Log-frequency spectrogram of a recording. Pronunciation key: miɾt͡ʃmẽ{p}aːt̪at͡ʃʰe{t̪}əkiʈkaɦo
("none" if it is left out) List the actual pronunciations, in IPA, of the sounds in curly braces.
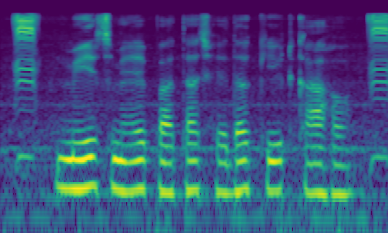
p, d̪

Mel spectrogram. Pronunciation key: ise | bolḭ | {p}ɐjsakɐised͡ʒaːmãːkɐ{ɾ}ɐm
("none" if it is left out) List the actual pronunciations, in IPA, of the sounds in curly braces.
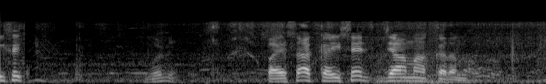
p, ɾ

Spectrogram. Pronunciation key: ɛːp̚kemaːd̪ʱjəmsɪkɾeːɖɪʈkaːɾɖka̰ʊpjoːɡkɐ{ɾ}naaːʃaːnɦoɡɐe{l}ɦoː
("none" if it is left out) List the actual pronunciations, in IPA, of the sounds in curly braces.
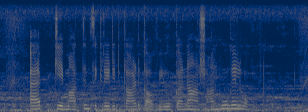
ɾ, l

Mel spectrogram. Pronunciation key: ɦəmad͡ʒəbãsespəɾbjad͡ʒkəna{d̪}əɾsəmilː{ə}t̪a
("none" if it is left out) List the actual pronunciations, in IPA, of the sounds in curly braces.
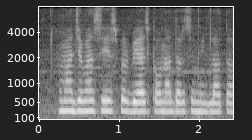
d̪, a

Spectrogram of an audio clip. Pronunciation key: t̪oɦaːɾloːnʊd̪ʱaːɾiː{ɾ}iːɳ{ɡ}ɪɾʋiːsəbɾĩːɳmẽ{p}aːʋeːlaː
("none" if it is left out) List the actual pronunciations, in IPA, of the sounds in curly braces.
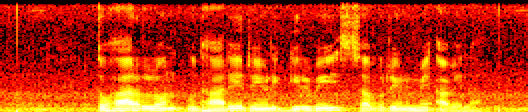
ɾ, ɡ, ʔ

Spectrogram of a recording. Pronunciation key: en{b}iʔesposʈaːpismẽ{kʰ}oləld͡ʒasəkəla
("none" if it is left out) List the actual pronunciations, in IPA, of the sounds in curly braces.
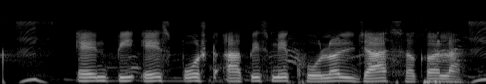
p, kʰ

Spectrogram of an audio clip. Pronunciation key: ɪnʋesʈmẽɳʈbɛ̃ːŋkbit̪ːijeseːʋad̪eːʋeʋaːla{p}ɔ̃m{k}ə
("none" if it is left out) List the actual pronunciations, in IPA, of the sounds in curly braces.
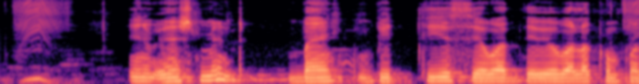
k, p

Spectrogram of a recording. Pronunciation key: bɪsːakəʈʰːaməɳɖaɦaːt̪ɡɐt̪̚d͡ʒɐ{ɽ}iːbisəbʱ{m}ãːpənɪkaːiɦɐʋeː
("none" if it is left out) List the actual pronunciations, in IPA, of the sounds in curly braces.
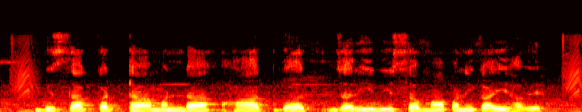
ɾ, m

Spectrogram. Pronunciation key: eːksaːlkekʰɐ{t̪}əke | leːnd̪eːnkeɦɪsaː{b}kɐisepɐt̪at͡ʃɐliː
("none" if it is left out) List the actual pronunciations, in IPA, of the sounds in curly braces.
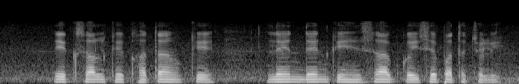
t̪, b

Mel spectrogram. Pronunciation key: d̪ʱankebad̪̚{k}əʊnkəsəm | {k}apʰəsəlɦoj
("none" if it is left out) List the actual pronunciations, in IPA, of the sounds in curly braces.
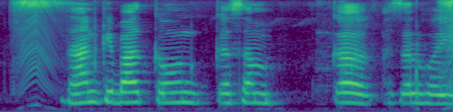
k, k

